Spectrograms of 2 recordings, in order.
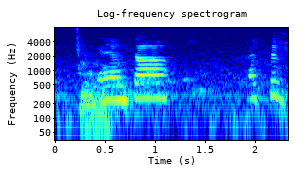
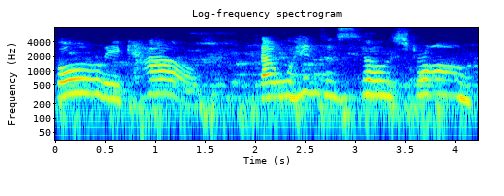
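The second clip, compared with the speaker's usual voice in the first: loud over the roaring wind; shouting over wind; 4 semitones higher, 12 dB louder than usual. Real, not acted. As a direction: shout to be heard outside. On windy pool deck.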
